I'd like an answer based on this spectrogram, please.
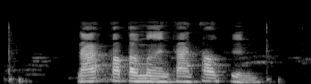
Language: Thai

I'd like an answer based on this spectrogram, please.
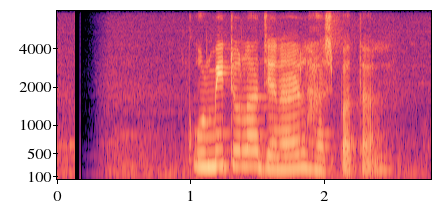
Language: Bangla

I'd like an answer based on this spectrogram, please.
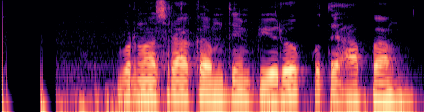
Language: Javanese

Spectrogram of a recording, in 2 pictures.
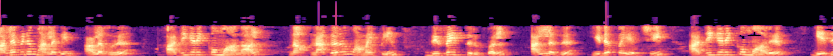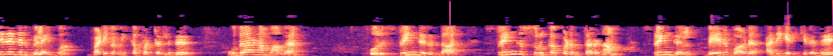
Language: Tamil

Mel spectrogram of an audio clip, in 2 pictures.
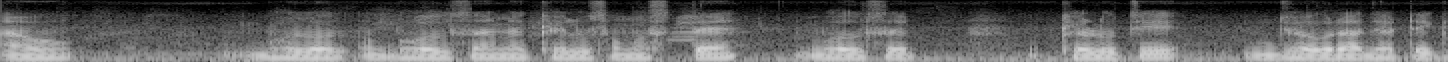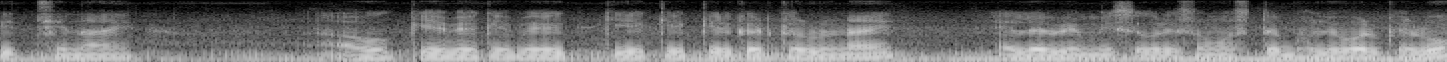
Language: Odia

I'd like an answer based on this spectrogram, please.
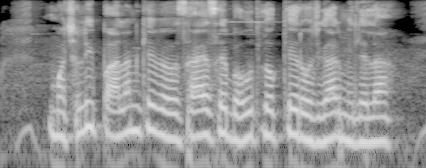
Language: Bhojpuri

